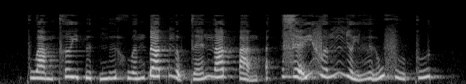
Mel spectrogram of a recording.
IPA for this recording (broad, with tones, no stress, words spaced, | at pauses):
kwa˨˩mt̪ʰə˧jʔɨ˨˩t̚ŋɨ˨˦ hwə˨˦nɗa˦˥t̚ŋə̰˧˨w t̪ɛ˨˦na˦˥t̚ ʔa̰˧˨nʔ | zɛ̰˧˥jvə˨˦nɲə˧˩j lɨ̰˧˥wfu˨˩ ku˦˥t̚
